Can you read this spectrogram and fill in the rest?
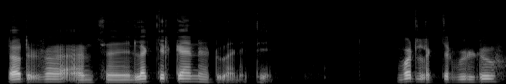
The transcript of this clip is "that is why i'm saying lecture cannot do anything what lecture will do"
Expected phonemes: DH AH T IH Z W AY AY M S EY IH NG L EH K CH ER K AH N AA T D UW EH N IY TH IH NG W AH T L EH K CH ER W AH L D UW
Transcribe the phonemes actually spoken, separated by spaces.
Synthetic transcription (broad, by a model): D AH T IH Z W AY AY M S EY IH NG L EH K CH ER K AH N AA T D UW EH N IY T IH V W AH T L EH K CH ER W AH L D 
